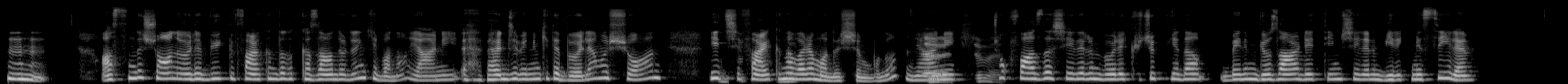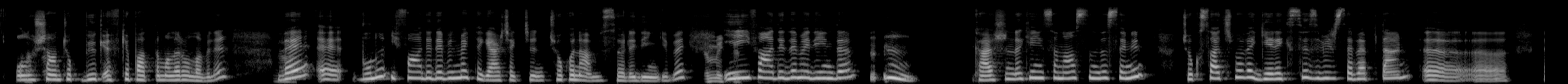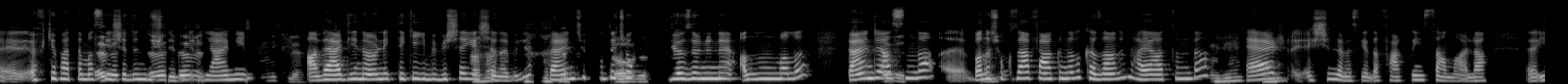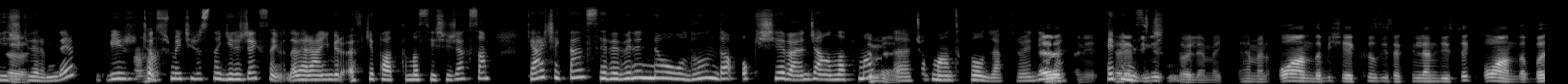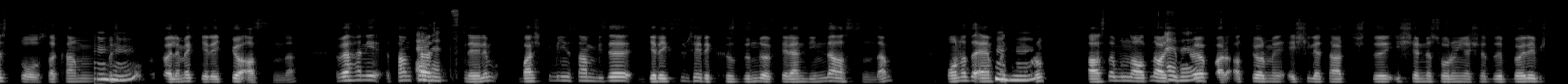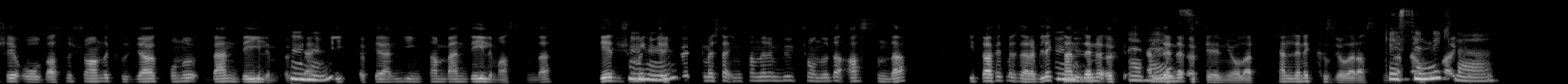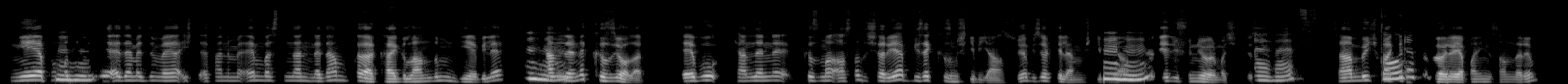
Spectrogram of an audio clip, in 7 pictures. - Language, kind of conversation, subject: Turkish, unstructured, Öfkeyi kontrol etmek için hangi yöntemleri denemeliyiz?
- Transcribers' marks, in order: other background noise; chuckle; static; distorted speech; throat clearing; chuckle; unintelligible speech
